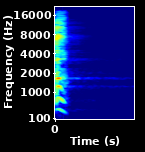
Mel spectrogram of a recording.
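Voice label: Hurt Light, Polish; pl PL; bloom minigame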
